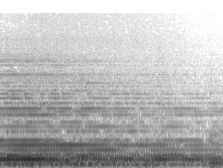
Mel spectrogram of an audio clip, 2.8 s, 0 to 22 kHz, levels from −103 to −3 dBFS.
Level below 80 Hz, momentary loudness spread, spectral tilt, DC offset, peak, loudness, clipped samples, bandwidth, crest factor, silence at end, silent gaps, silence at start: -56 dBFS; 11 LU; -9 dB/octave; under 0.1%; -18 dBFS; -32 LUFS; under 0.1%; 6.8 kHz; 14 dB; 0 s; none; 0 s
